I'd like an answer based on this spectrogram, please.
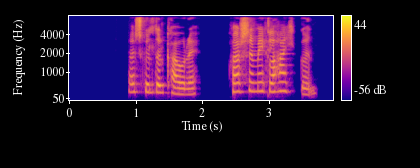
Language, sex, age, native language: Icelandic, female, 11, Icelandic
